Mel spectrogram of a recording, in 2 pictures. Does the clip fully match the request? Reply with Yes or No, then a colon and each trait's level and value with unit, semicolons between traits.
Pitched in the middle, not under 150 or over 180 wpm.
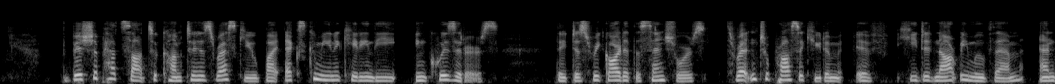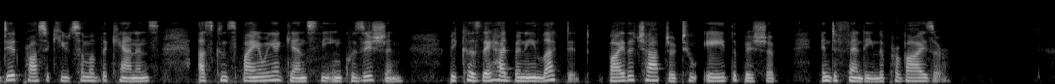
Yes: medium, 175 Hz; average, 160 wpm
